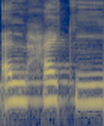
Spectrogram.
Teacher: وقف بمد عارض للسكون 4 حركات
